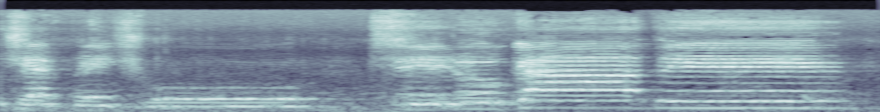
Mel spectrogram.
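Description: Choir of women and children singing unaccompanied. The phrase breaks off briefly about halfway through, then comes back with long held notes.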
